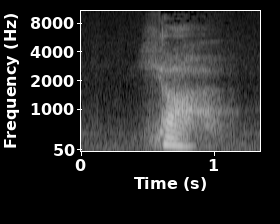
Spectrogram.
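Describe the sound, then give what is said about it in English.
A single breathy, voiced sigh made by a person to demonstrate the name Yahweh as the sound of a human breath. It is a soft exhale that swells briefly and then fades. “And it's been said and taught that Yahweh, I am that I am, Y-H-W-H, is actually the sound of a human breath.”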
